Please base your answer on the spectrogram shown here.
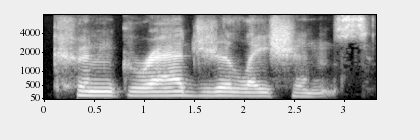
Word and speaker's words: congratulations: it approximately like this congratulations congratulations also I wrote a z sound at the end because when we have an S after a voiced sound it usually sounds more like a z however when we're speaking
